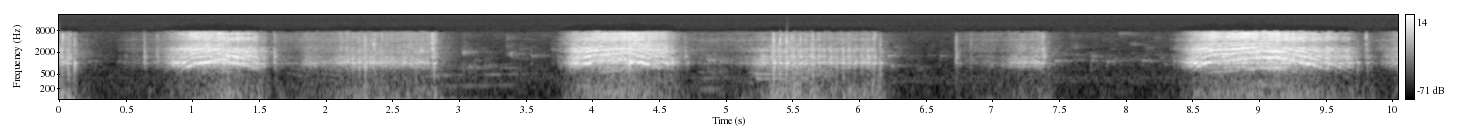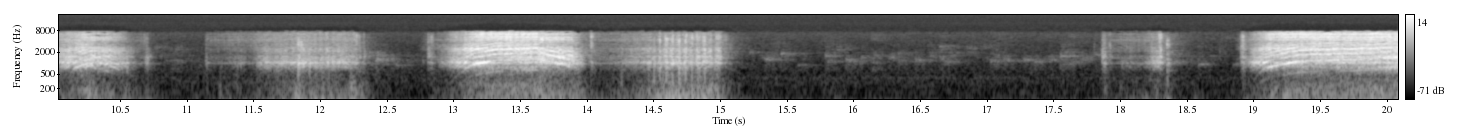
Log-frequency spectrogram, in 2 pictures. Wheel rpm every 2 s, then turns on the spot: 40, 30, 40, 10, 60, 20, 60, 20, 0, 70.
0-2 4-6 10-16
